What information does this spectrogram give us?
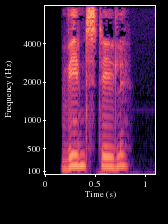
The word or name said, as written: vindstille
